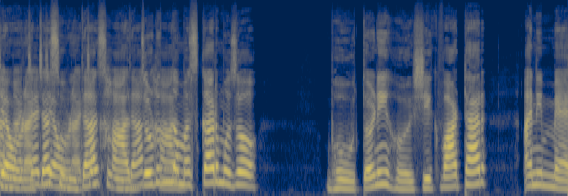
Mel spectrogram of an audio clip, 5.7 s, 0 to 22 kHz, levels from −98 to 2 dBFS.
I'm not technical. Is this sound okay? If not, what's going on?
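No. From the very start until about 1.92 s, the speech is heard twice: a second, quieter copy trails about half a second behind. This is a doubled audio track. The second copy is clean, with no echo tail or room sound, and it cuts off abruptly. The likely cause is the same audio being recorded again through a slower route, or an edit that left two copies out of step.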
